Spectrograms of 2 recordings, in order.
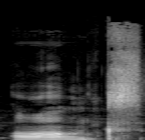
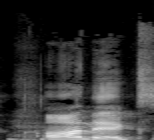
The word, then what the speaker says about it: Onyx: You always say Onks, and I'm like, what? – Onyx? – What is Onks? Onyx, yes.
